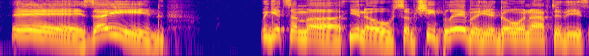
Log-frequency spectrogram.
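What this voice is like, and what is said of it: Mafia-style Brooklyn impression of Vito. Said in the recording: “my impression is terrible ... they're both from Brooklyn”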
